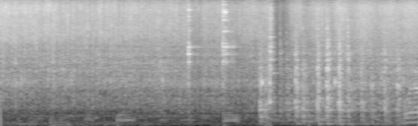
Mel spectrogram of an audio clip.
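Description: Sirloin steak sears in hot oil in a pan, a steady loud sizzle with scattered crackles and a few clinks of a utensil stirring and shifting the meat near the end.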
